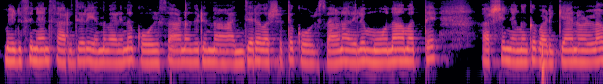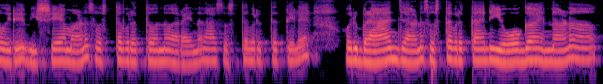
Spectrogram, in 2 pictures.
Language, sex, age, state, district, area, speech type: Malayalam, female, 18-30, Kerala, Thiruvananthapuram, rural, spontaneous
